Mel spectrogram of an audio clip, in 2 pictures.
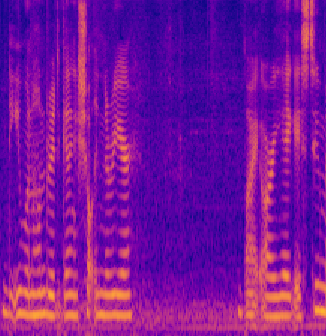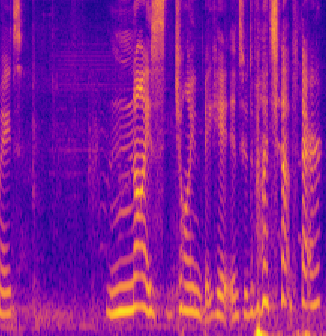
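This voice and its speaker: Hosting a stream, a woman from the Netherlands with a Dutch accent chats informally about the game, reacting to the action as it happens. Her voice is medium-pitched and a little slow, and there's slight hiss or hum in the audio.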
